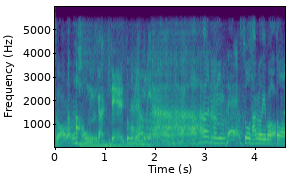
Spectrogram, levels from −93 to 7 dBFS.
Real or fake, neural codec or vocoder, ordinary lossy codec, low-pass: fake; codec, 16 kHz, 2 kbps, X-Codec, HuBERT features, trained on LibriSpeech; none; 5.4 kHz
